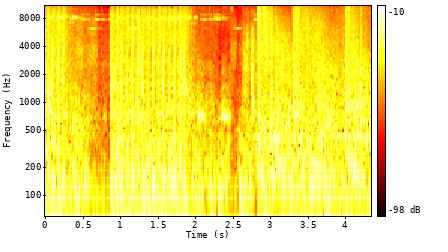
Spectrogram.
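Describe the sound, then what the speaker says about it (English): Machine gun fire in a speedrun video game rattles in dense, rapid bursts that are loud and close, broken only by brief pauses. "the machine gun is extremely powerful, like that section is just so much faster because of it"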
